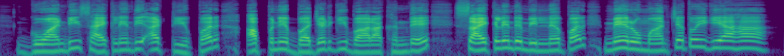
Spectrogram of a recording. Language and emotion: Dogri, happy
